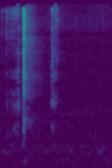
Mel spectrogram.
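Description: Scissors snip paper for a handmade gift envelope: one sharp, close cut followed by a softer second snip, with no talking.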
